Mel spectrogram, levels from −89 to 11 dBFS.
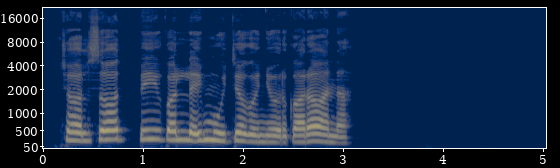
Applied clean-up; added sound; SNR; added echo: neural mask model DeepFilterNet 3.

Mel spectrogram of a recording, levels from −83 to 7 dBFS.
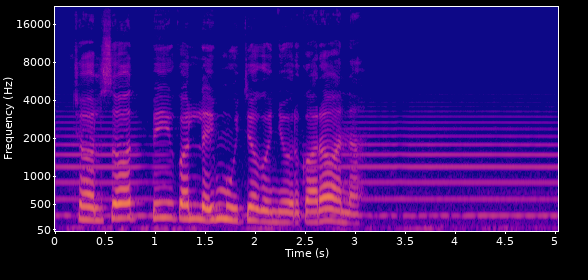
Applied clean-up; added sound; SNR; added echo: none; Trumpet + Train; 15 dB; none.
